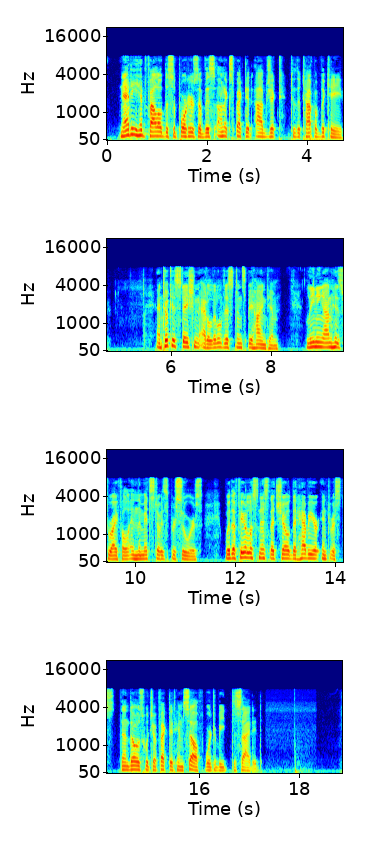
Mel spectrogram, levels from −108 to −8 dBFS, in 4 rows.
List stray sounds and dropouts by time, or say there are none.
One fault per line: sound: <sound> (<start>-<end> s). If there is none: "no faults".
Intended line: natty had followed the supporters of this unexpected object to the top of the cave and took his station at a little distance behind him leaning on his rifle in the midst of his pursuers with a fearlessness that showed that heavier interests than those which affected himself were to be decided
sound: thud (17.9-18.3 s)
